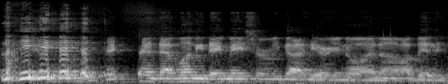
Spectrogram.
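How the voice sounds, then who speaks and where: A man with a Jamaican accent speaks with audible room echo. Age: 30s. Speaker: dancehall artist. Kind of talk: podcast interview.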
